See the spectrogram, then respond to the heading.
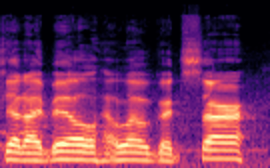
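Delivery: normal talking voice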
